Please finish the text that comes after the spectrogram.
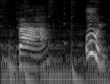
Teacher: tenemos una vocal abierta más una vocal cerrada y esta lleva el golpe de voz, es decir, es una vocal tónica, siempre se acentúa.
